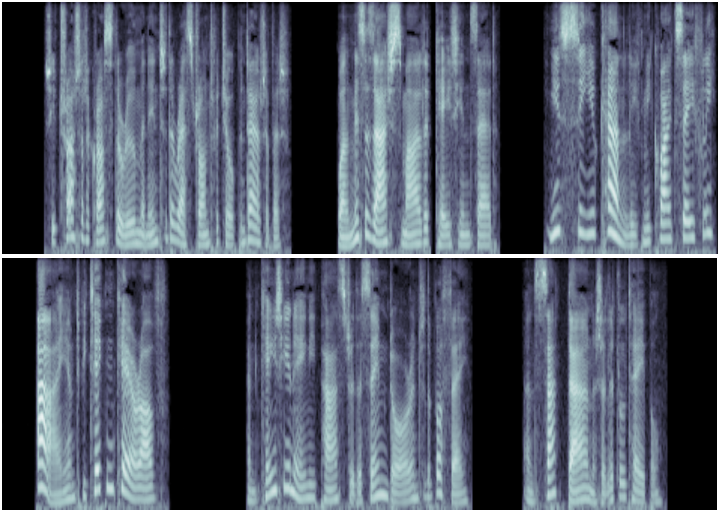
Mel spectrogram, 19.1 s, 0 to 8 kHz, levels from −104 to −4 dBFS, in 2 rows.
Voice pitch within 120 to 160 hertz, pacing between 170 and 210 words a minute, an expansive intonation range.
Yes: medium, 140 Hz; average, 175 wpm; wide, 8.2 semitones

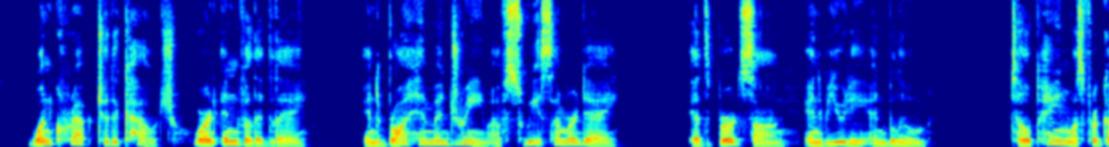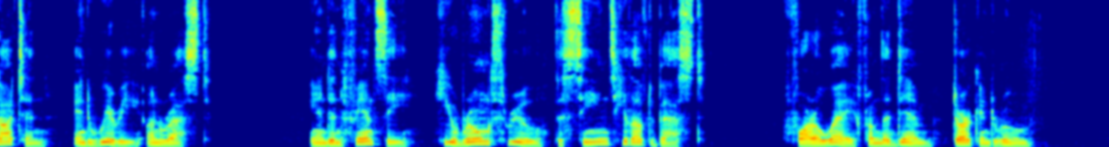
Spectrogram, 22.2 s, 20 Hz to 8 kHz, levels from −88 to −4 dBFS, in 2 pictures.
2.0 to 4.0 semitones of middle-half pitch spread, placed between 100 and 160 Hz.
No: average, 4.4 semitones; medium, 140 Hz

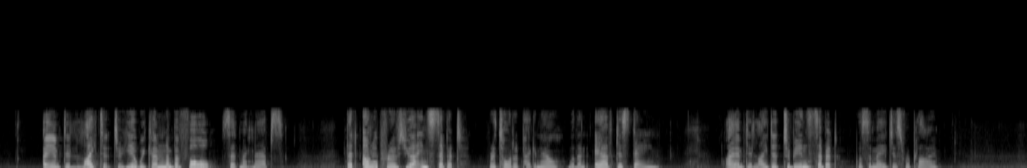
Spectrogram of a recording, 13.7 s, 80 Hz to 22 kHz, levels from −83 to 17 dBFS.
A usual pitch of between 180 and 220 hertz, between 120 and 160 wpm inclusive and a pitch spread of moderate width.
No: high, 190 Hz; average, 150 wpm; wide, 6.9 semitones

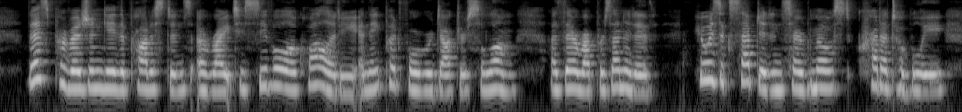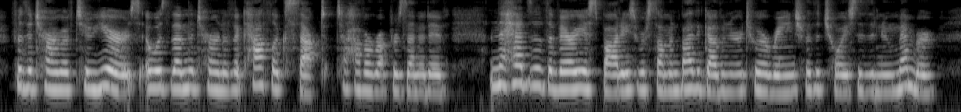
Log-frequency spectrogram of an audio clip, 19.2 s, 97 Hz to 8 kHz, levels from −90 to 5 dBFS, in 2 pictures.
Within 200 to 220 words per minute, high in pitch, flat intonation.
Yes: fast, 205 wpm; high, 235 Hz; narrow, 2.2 semitones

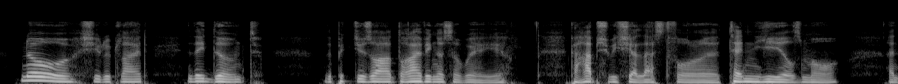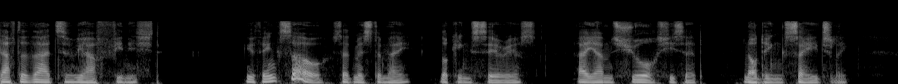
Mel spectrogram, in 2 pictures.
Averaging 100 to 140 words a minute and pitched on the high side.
No: slow, 135 wpm; low, 105 Hz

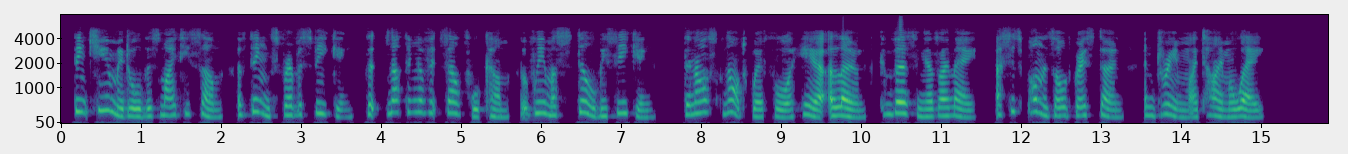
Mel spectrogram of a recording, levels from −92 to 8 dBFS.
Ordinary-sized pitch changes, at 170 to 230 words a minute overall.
No: wide, 6.1 semitones; average, 180 wpm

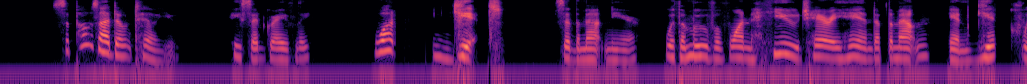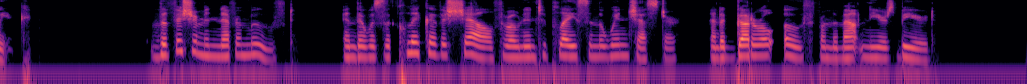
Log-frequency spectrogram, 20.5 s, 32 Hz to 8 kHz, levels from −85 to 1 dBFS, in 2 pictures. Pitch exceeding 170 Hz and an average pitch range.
Yes: medium, 185 Hz; average, 3.2 semitones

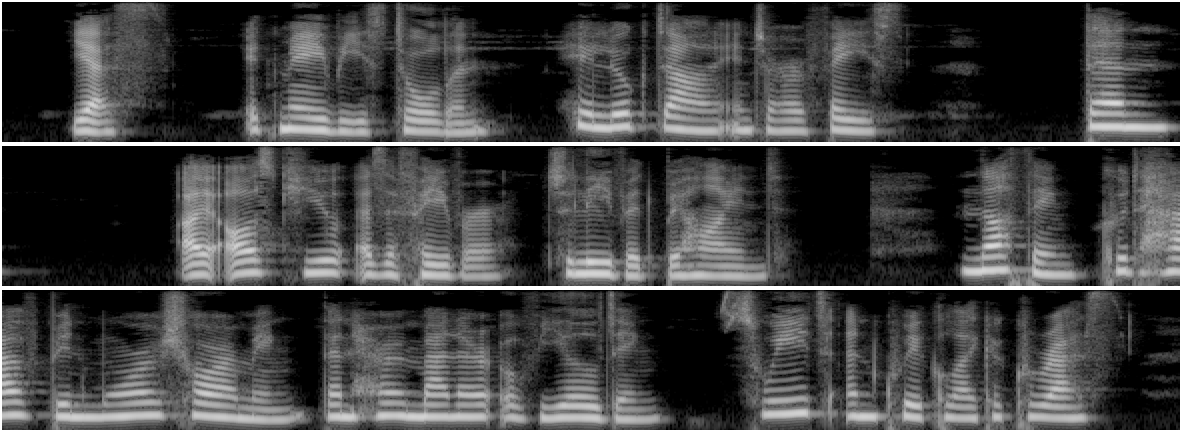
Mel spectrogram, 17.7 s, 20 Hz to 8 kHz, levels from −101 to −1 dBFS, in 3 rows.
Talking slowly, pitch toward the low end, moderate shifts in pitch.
No: slow, 130 wpm; high, 205 Hz; average, 3.7 semitones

